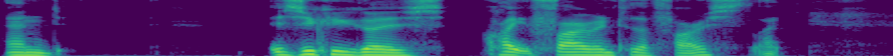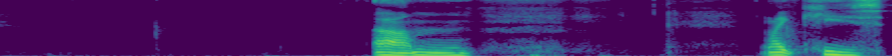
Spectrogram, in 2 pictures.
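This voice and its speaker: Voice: medium pitch, dark tone. A storyteller retelling a fan story casually, full of fillers and self-corrections.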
